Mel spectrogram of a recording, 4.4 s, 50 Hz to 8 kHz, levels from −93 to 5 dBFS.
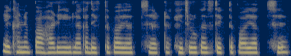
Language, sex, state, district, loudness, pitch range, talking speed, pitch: Bengali, female, West Bengal, Dakshin Dinajpur, -26 LUFS, 250-260 Hz, 165 wpm, 255 Hz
